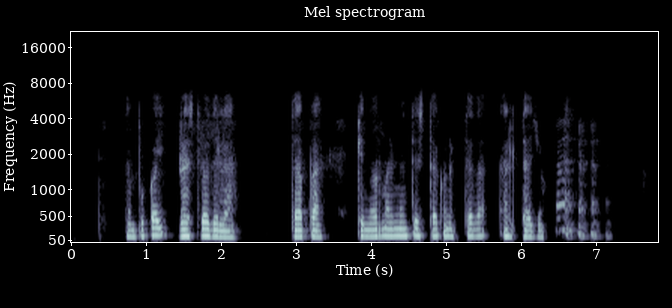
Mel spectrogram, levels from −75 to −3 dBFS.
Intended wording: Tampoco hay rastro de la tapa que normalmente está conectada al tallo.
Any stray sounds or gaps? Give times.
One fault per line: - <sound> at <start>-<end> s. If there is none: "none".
- laugh at 6.4-7.2 s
